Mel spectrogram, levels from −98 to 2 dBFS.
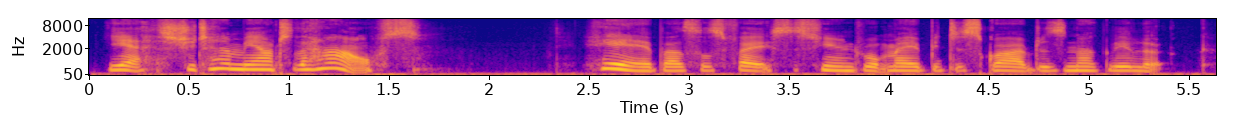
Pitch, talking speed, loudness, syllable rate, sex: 220 Hz, 215 wpm, -20 LUFS, 6.4 syllables/s, female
